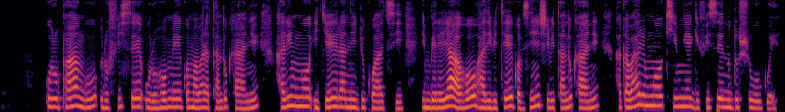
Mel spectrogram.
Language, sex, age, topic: Rundi, female, 18-24, agriculture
